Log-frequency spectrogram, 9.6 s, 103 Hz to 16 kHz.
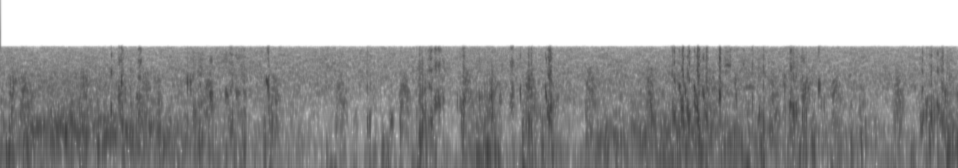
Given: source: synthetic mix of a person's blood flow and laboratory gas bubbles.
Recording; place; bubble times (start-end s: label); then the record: Doppler ultrasound of blood flow; subclavian vein
0.00-0.39 s: bubbles
1.08-1.46 s: bubbles
1.54-1.65 s: bubbles
1.83-2.14 s: bubbles
2.21-2.49 s: bubbles
2.64-2.75 s: bubbles
3.63-3.74 s: bubbles
3.87-4.04 s: bubbles
4.16-4.46 s: bubbles
4.54-5.03 s: bubbles
5.08-5.58 s: bubbles
6.02-6.09 s: bubbles
6.48-6.56 s: bubbles
6.72-7.12 s: bubbles
7.15-7.69 s: bubbles
7.81-8.27 s: bubbles
8.48-8.69 s: bubbles
9.18-9.53 s: bubbles
9.56-9.59 s: bubbles
From the record:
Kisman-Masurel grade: 242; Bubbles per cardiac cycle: several, 3 to 8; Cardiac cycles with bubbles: 100%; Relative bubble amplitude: moderate (0.250 to 0.450); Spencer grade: 3 (all of the cardiac periods contain showers or single bubble signals, but not dominating or overriding the cardiac motion signals); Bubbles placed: anywhere in the cardiac cycle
